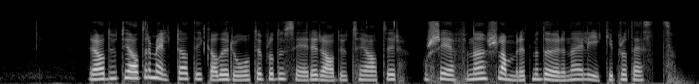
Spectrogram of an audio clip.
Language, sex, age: Norwegian, female, 29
